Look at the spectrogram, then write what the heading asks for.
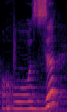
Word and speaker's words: rose: When we pronounce O fermé, closed O, we pull our tongue back and we close our mouth. And also make sure you pronounce Z, rose, and not S.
